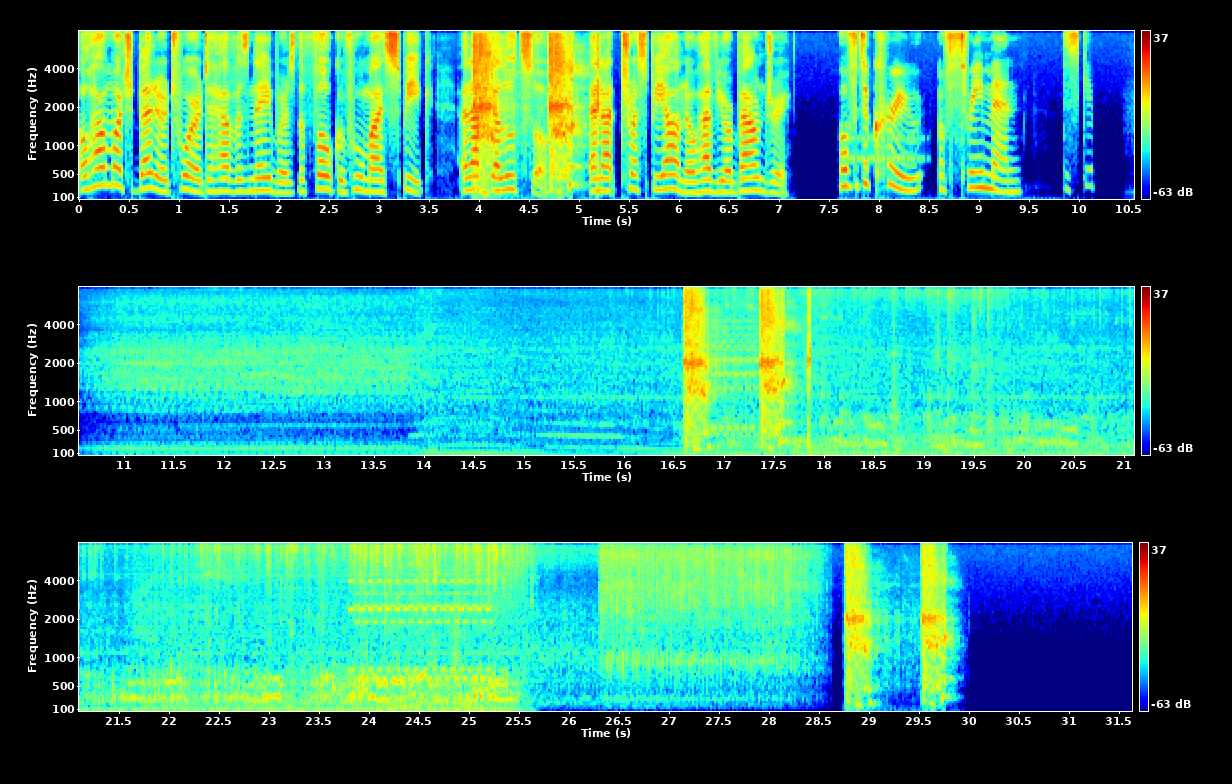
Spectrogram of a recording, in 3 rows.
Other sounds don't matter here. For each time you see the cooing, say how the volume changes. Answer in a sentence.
The cooing can be heard from 16.4 to 25.6 s, getting louder.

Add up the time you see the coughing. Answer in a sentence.
The coughing can be heard for 4 seconds in total.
